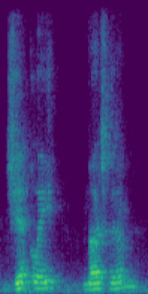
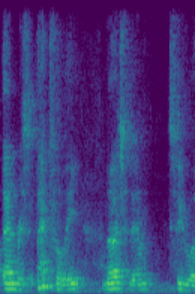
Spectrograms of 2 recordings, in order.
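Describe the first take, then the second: First: Gently drawn out slow and leaned on hard; stress on gently. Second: Said in the usual way. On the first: Shown as a demonstration. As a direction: land firmly on the word Gently, unhurried. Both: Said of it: "emphasis on the word gently".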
